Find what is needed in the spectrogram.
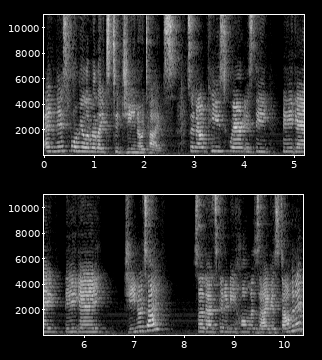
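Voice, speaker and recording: A high-pitched woman at a moderate pace, ordinary pitch variation and audible room echo. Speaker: biology teacher. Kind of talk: revision tutorial.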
